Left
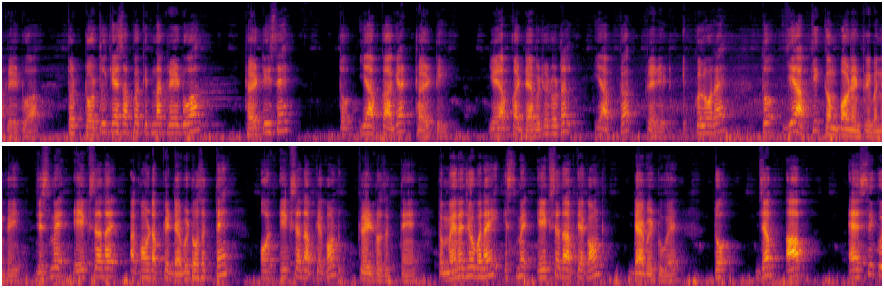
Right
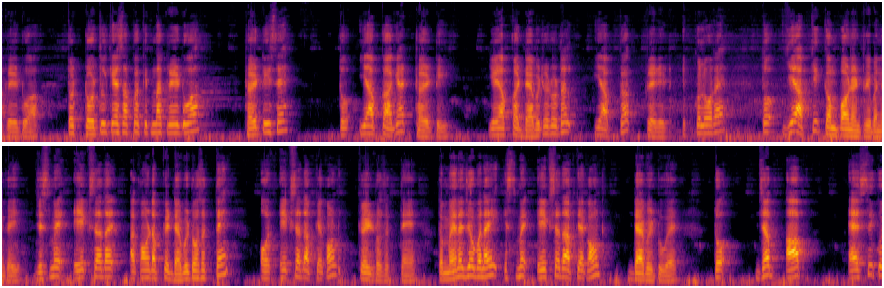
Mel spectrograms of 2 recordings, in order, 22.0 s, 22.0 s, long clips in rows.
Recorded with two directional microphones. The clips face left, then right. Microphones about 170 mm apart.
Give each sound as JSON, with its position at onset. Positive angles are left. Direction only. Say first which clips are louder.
{"t": 0.0, "sound": "a man's voice", "louder": "right 6 dB", "side_deg": -50}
